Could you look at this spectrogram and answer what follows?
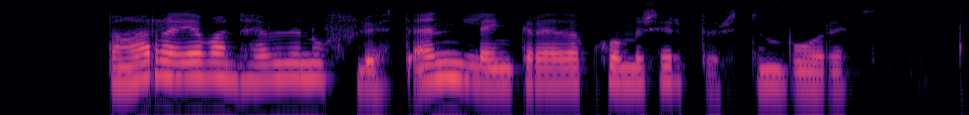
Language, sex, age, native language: Icelandic, female, 50-59, Icelandic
